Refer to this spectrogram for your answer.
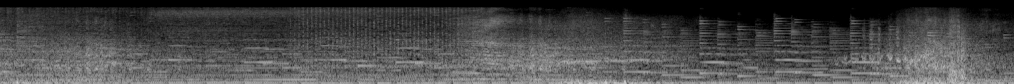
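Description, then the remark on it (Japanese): A loud, steady car engine roars throughout, swelling twice as it accelerates, with one surge near the middle and a stronger rush toward the end, as a car races a lap on a track with the driver barely braking. “この一周あの子ほとんどブレーキかけとらんで。”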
